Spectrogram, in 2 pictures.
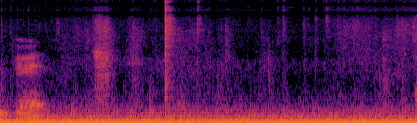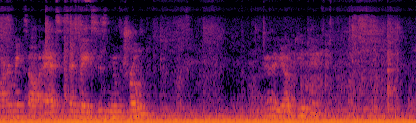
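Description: A woman speaks calmly from across a room.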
